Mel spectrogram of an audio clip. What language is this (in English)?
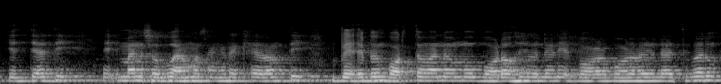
Odia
